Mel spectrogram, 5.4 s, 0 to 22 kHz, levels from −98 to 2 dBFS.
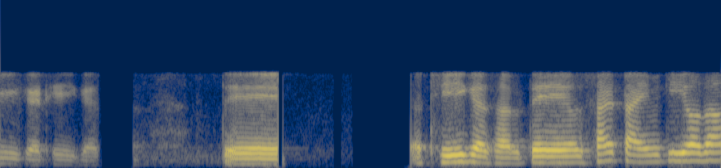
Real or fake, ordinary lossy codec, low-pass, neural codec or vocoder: fake; none; 3.6 kHz; vocoder, 44.1 kHz, 128 mel bands every 256 samples, BigVGAN v2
